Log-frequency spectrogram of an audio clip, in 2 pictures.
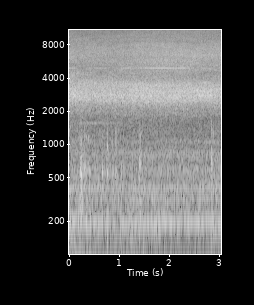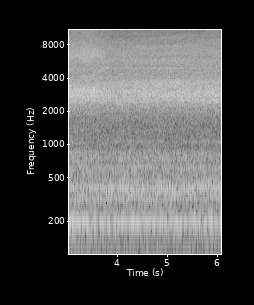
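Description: A woodworking machine running steadily: a constant hiss with a low hum under it, and a few faint ticks in the first three seconds.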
